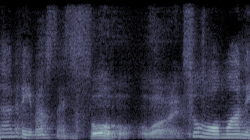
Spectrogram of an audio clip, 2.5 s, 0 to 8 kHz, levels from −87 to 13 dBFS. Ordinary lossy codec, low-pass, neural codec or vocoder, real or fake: none; none; codec, 16 kHz, 1 kbps, X-Codec, WavLM features, trained on Multilingual LibriSpeech; fake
